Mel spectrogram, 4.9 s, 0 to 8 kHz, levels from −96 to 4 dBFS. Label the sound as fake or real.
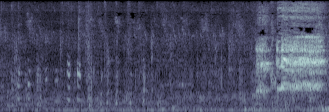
real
